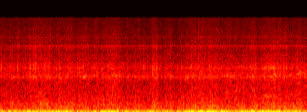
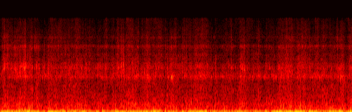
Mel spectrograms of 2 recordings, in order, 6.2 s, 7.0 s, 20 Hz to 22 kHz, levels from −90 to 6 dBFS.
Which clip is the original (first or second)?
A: first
